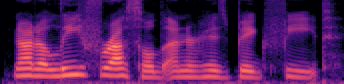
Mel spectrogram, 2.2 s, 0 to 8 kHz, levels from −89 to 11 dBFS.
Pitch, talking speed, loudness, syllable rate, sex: 190 Hz, 225 wpm, -20 LUFS, 5.1 syllables/s, female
